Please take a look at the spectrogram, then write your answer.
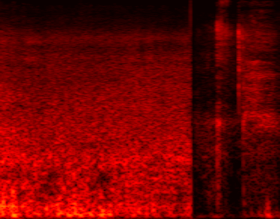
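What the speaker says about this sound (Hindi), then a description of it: "बहुत ठंडी हवा चल रही है।" Cold wind buffets an outdoor microphone in a steady, loud rumbling roar, then cuts off abruptly into near quiet with a few faint thuds afterward.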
